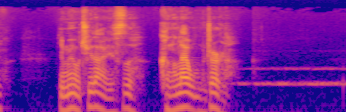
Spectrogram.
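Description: A man speaks emphatically, close by.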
